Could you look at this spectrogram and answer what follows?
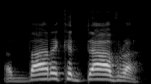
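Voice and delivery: loud, high shouted spell; a witch screaming a deadly curse. A narrator's reading. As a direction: hurl the killing curse at her. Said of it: "pointed her wand at the lady and shouted".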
